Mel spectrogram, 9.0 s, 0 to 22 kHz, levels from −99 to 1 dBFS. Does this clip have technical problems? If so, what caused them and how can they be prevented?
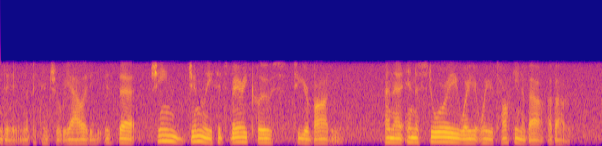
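No, this clip has no technical problems, so there is nothing to prevent.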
